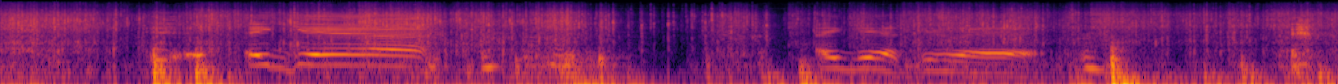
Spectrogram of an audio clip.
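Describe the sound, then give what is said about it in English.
Crinkling and tearing of wrapping as a wrapped gift basket is ripped open: uneven bursts of crumpling and ripping under excited voices talking and squealing. “Rip it open! I'm done. She ripped it open.”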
